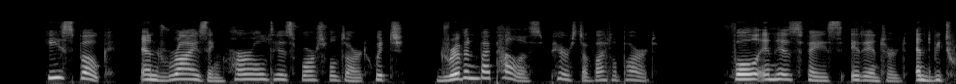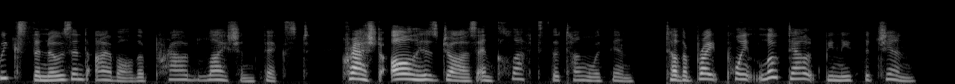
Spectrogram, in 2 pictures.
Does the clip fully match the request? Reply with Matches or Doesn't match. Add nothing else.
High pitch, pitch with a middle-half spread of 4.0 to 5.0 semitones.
Matches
